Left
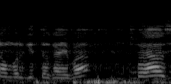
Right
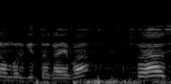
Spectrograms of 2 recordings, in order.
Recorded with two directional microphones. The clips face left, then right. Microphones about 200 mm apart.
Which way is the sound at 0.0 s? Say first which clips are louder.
Right 1 dB; centre (ahead or behind).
